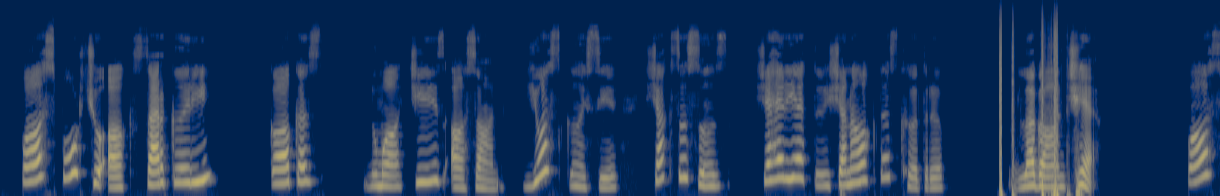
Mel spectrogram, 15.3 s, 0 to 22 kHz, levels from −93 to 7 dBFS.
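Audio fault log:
Nothing in this speech recording stood out on listening.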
